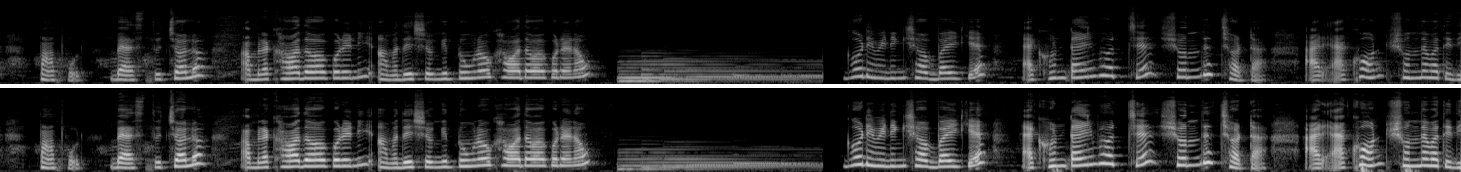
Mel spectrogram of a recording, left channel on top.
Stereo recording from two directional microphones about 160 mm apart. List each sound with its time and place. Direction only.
0.3 s a woman's voice: 25° right (ahead or behind)
8.4 s a woman's voice: 40° right (ahead or behind)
